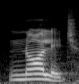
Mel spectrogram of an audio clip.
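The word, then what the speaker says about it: knowledge: नॉलेज two syllable word first part में you have letter pair के एन जिसमें के साइलेंट है then you have O W exception O डब्ल्यू की औ साउंड नहीं है। We have short O sound औ सो न ओ knoll then you have as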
